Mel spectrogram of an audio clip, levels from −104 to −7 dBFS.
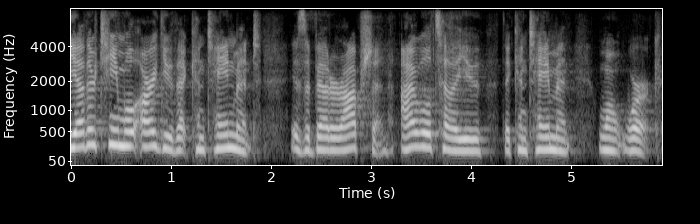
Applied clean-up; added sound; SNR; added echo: none; none; none; none.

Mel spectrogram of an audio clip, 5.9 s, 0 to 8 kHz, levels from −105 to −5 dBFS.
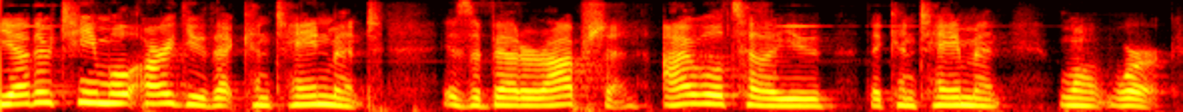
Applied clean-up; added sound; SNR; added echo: neural mask model DeepFilterNet 3.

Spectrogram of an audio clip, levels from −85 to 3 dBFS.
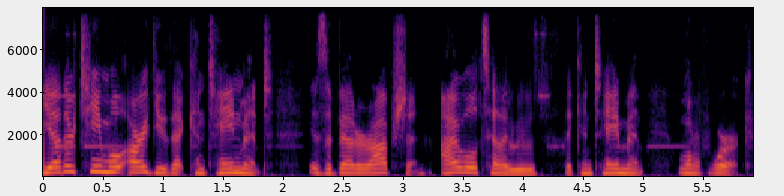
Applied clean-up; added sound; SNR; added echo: neural diffusion model UNIVERSE++.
